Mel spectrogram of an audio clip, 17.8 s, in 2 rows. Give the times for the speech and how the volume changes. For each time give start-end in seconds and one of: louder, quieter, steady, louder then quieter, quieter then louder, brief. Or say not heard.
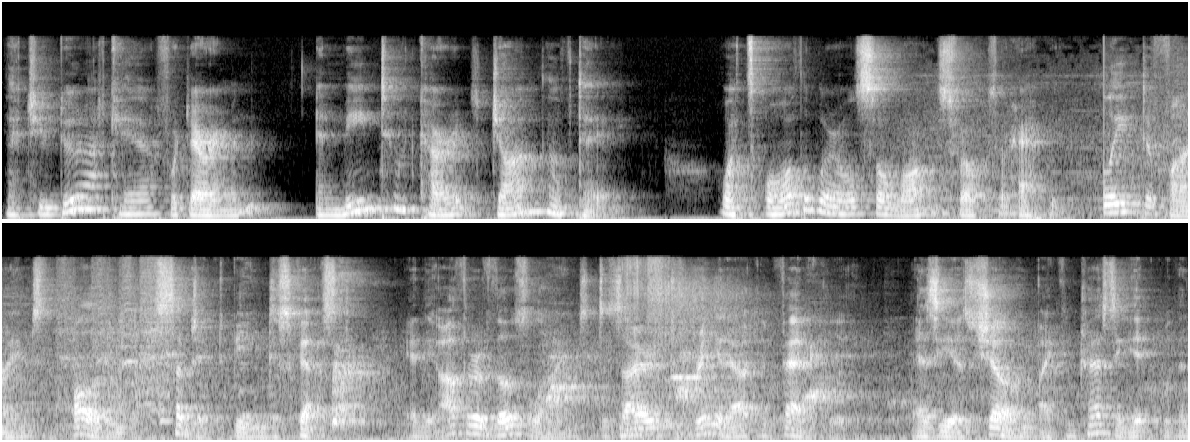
0.0-17.7 steady.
